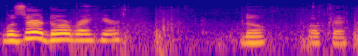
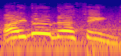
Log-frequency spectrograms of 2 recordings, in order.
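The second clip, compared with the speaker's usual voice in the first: shouting; 8 semitones higher, 7 dB louder than usual. Pretend. Mock dramatic outburst while playing.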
